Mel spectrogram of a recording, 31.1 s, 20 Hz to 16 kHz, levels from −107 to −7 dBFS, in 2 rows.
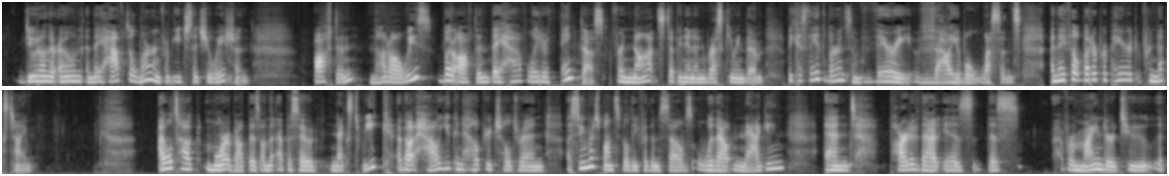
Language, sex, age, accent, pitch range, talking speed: English, female, 40-59, American, 190-245 Hz, 155 wpm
